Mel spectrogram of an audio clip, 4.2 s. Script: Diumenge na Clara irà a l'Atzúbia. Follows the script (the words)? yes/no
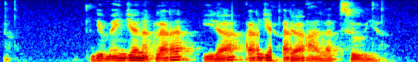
no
